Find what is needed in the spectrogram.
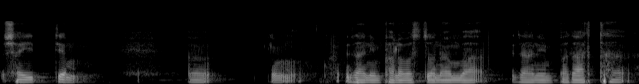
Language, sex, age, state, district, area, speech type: Sanskrit, male, 18-30, Kerala, Kasaragod, rural, spontaneous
